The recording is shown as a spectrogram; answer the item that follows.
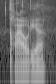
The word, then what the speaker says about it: Claudia: Is it Claudia or Claudia? – Claudia. – Claudia. That's how you say it in Europe.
